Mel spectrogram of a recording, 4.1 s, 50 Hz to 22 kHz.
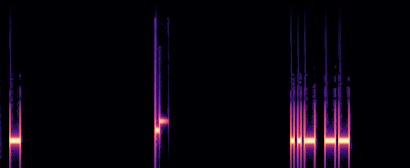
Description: Morse code, heard as a keyed tone, about 36 wpm, 700 Hz. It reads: T U M
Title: Top Two Letter Combinations in Words 35wpm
